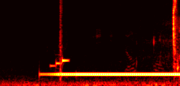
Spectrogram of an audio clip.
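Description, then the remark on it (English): A phone call being placed: a few quick electronic beeps and a click, then a steady, unbroken line tone that holds to the end, ending in another sharp click. “We're going to call him up.”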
